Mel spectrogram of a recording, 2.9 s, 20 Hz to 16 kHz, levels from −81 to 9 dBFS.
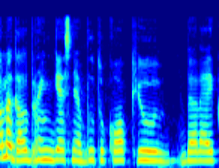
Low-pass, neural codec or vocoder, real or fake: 10.8 kHz; codec, 24 kHz, 1 kbps, SNAC; fake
